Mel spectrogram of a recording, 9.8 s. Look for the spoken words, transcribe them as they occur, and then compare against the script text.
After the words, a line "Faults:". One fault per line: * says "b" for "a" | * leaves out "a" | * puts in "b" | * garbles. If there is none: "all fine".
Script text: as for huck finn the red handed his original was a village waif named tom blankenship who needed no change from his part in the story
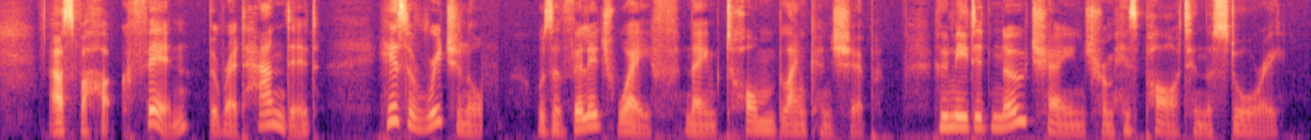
as for huck finn the red handed his original was a village waif named tom blankenship who needed no change from his part in the story
Faults:
all fine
